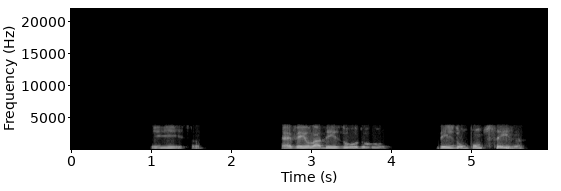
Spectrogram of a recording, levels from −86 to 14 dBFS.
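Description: Bluetooth CVSD headset codec, throughout: the one-bit delta coding confines the speech to about 200 Hz to 3.5 kHz, leaving plainly audible granular hiss, scratchy sibilants and distortion on loud high sounds.

Unconcealed Bluetooth headset packet loss, at 1.51 to 1.53 s and at 4.60 s: a couple of voice packets drop each time, punching abrupt 15 ms holes before the sound resumes.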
